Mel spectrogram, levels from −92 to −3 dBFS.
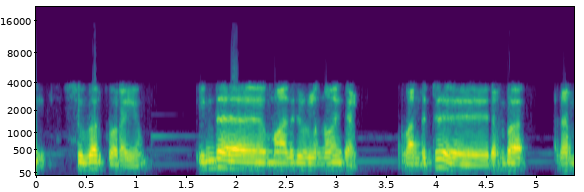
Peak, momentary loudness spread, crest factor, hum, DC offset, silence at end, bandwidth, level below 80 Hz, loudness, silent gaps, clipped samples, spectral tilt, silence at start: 0 dBFS; 14 LU; 16 dB; none; under 0.1%; 0 s; 4.1 kHz; -64 dBFS; -15 LUFS; none; under 0.1%; -8 dB/octave; 0 s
